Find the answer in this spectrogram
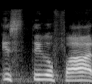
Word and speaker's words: استغفار: تو دیکھیں اس کا جو درست تلفظ ہے وہ استغفار ہے, یہ باب استفعال کا مصدر ہے, تو استغفار ہے, مصدر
